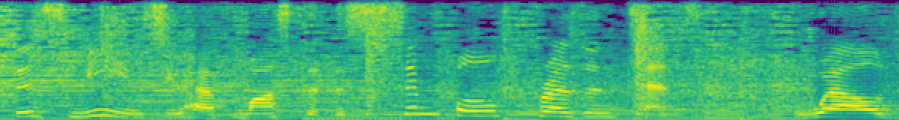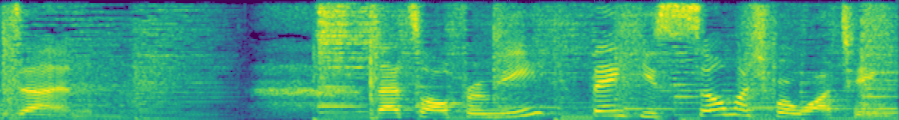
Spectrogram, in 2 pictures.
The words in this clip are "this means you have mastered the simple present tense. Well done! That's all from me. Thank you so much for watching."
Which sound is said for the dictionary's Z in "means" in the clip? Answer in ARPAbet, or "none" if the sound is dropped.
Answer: Z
